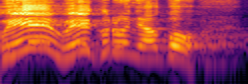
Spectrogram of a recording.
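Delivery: dragged-out why, pressing heaven for answers; slow, stretched, accusing question; mock anguish shaken at the sky; slow bitter demand. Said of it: "하늘 향해 막 삿대질하고".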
